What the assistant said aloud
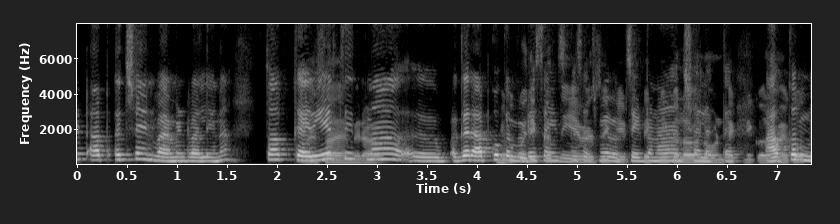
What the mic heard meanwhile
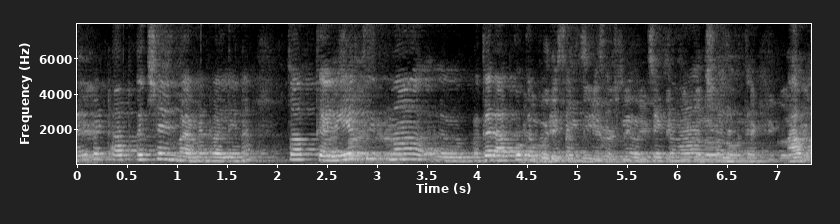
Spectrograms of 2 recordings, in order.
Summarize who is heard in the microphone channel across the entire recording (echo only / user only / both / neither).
echo only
